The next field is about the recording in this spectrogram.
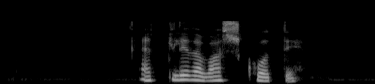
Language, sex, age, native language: Icelandic, female, 40-49, Icelandic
